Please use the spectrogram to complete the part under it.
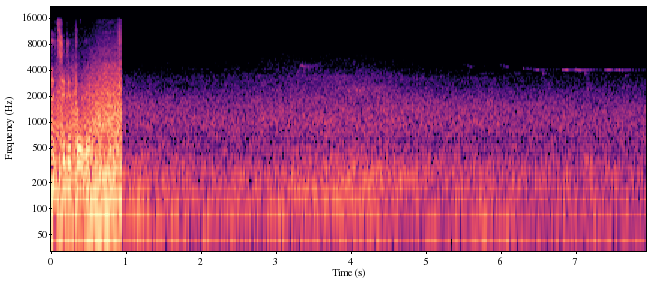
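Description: Cars drive past on a road.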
